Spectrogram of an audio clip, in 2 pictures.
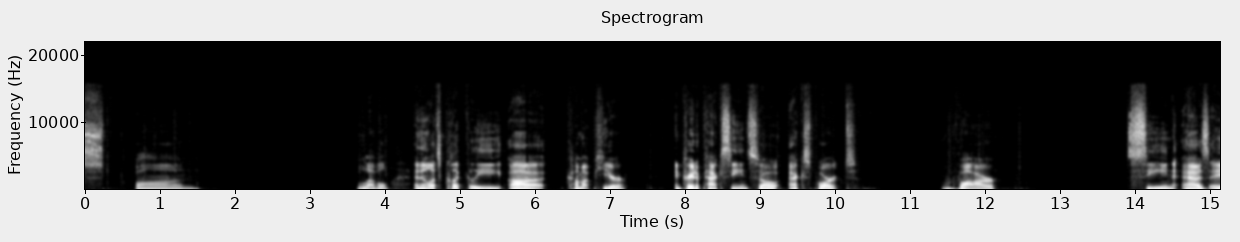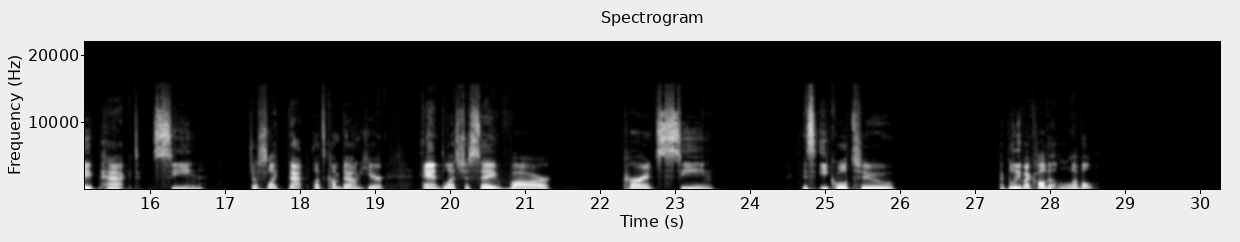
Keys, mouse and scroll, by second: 0.2-4.2 typing, 3.2 click, 5.4-7.0 typing, 6.5 scroll down 1, 6.5-6.9 scroll, 7.8 click, 8.8-16.6 typing, 12.7 click, 16.9 Tab, 17.9-19.0 scroll, 17.9-24.6 typing, 19.0 scroll, 19.1 click, 19.6 Return, 23.3 click, 26.4 i, 27.9 middle click, 28.1-28.8 typing, 28.3-28.6 scroll, 29.2-30.2 scroll.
